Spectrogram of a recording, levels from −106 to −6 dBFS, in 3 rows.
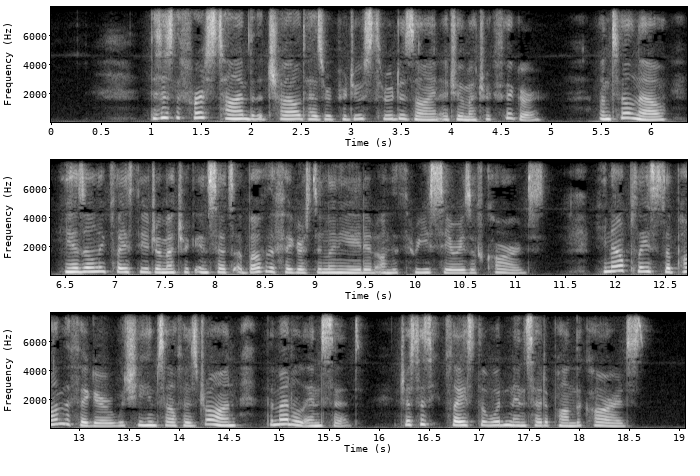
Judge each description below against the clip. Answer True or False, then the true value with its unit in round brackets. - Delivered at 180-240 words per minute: True (185 wpm)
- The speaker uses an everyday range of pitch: True (3.9 semitones)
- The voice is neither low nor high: False (235 Hz)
